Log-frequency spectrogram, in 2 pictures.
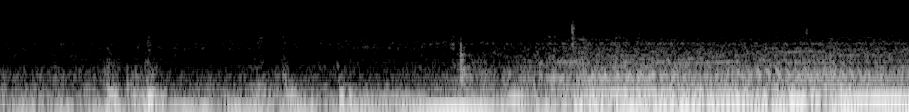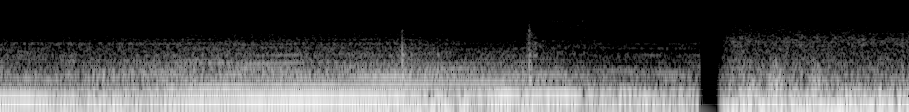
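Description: A car rolls along slowly with a steady low engine rumble and road noise close inside the cabin. The engine note rises and falls gently, and there is a brief dropout near the end.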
